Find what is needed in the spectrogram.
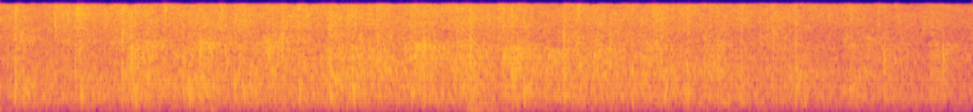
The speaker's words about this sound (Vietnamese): Chúng ta dâng lên Chúa và Đức Mẹ một tràng pháo tay.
